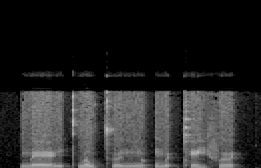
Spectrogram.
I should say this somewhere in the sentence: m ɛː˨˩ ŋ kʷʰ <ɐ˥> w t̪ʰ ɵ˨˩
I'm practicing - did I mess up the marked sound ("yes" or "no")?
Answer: no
